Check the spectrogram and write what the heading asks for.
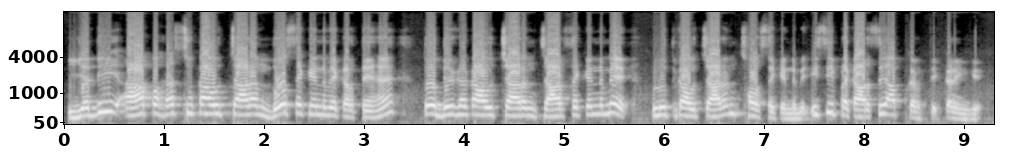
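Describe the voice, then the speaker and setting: A woman's voice: on the high side, moderate pace, few pauses, darkish tone. A woman teacher giving a lecture, asking her own questions and answering them, and repeating each key point. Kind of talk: classroom-style lecture.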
